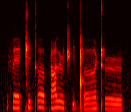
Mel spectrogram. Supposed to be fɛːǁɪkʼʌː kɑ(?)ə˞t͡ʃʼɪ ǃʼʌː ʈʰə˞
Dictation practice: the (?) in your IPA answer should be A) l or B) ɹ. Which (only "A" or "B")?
A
